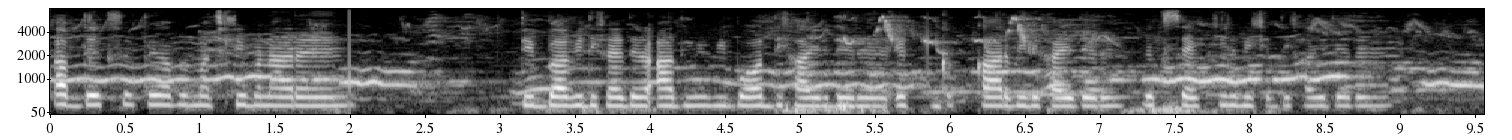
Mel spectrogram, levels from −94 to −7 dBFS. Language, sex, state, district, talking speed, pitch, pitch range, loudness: Hindi, female, Jharkhand, Sahebganj, 230 wpm, 250 Hz, 245-300 Hz, -21 LUFS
